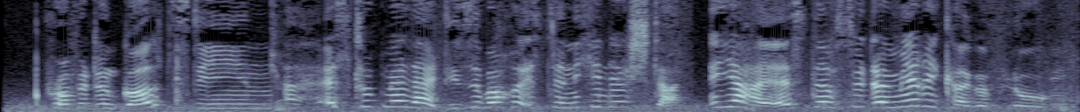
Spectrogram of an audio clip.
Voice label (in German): Telefonistin, Stimmproben; Seinfeld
